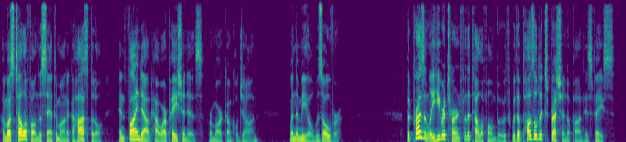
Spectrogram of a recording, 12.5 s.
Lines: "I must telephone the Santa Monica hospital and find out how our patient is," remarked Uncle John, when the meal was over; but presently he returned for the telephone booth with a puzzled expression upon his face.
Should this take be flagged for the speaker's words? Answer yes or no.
no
